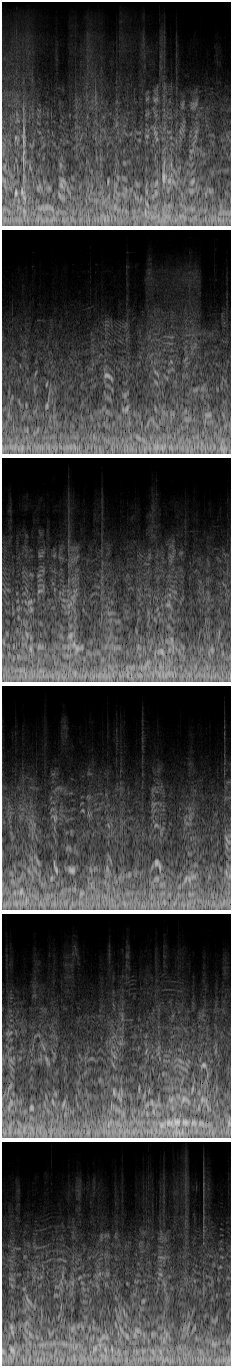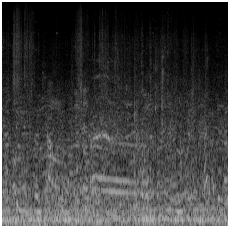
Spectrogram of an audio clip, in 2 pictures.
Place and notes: neoscenes: Farmers Market crepe stand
